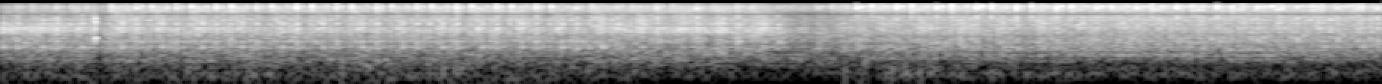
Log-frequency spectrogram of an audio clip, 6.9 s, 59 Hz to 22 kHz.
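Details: 2004 Ford F150 5.4L 3V at rough idle: uneven rattling tick about two to three per second, timing chains slapping against the engine block from failed chain tensioners; fixed by replacing cam phasers, timing chains and tensioners.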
